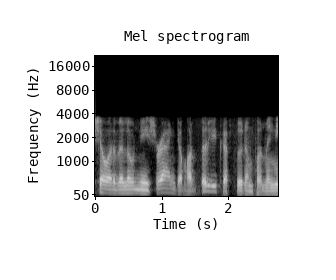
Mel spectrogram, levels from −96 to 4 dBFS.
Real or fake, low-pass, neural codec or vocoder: fake; 3.6 kHz; codec, 16 kHz, 1 kbps, X-Codec, HuBERT features, trained on LibriSpeech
